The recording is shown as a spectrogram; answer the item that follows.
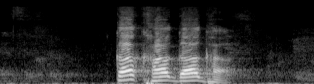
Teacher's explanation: So tongue touching the soft palate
